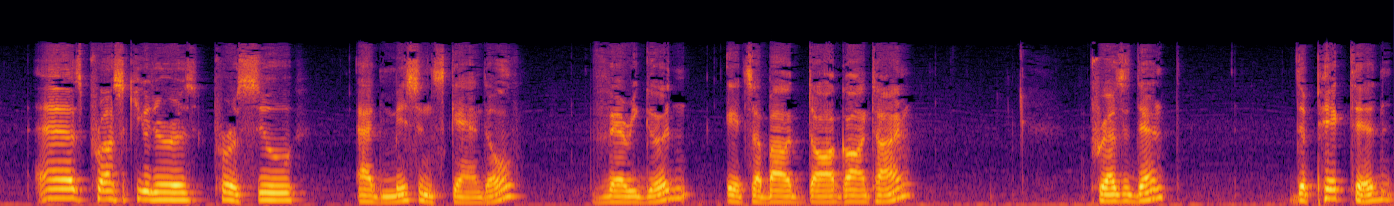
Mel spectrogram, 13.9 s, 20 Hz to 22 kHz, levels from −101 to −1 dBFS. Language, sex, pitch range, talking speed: English, male, 110-160 Hz, 55 wpm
